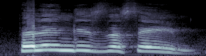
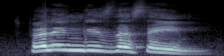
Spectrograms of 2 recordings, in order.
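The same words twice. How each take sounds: The two takes are said the same way.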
